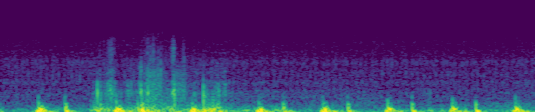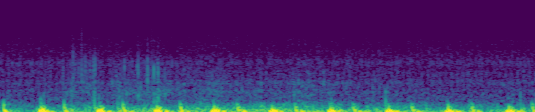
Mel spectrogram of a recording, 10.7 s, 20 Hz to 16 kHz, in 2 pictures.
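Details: Self-recorded heartbeat while the person feels the heart pounding: steady, regular low double thumps at roughly 100 beats a minute, a normal, slightly fast heartbeat.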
